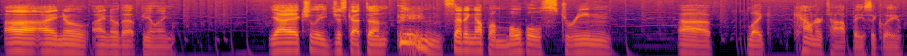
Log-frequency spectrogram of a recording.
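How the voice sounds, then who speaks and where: A man chatting casually on a livestream call, talkative and quick to laugh, with plenty of ums and uhs. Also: sits low, no room sound. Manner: chatty, laughs often, many fillers. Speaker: streamer. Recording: faint music behind. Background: faint background music.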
